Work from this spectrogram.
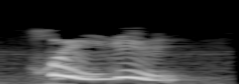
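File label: "汇率", Mandarin Chinese; hsk; chinese-flashcards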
